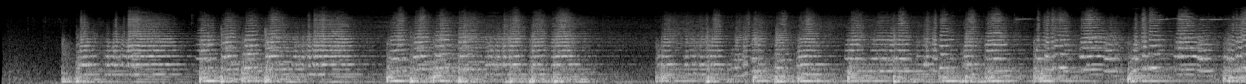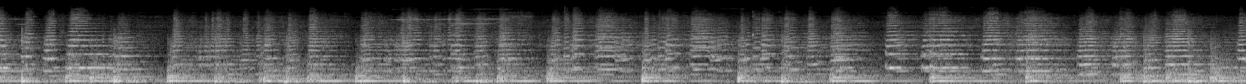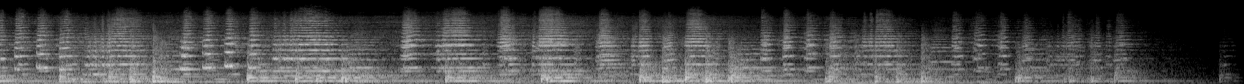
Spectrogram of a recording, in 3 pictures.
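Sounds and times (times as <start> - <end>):
fanfare brass band playing: 0.6 - 37.3.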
